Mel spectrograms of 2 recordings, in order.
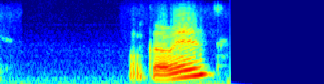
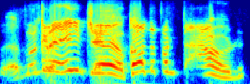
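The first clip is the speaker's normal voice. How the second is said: irritated guard; 10 semitones higher, faster than usual. Acted. Elijah answering.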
